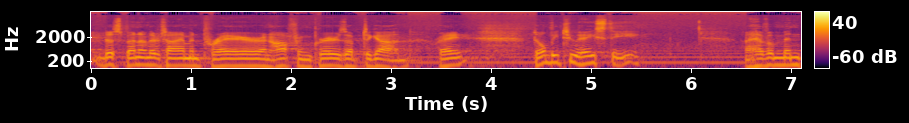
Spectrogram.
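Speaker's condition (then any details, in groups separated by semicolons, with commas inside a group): No condition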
